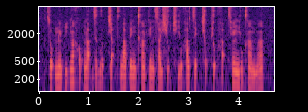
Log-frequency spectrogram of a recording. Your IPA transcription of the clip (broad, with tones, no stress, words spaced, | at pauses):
t͡so˨ʔmẽ˧pi˦ɡã˦ hɔ˨p̚ ŋa˨ʔd͡zə˦ ɡo˨t̚ t͡ɕa˦ʔt̪ʰwa˦ pe˨˩ŋ kʰã˧ke˨˩n sa˨˩jɕo˨ʔt͡ɕʰju˧ha˦w t͡se˨k̚ t͡ɕʰə˦p̚ɕo˨ʔha˨ʔ t͡sʰẽ˥˧ŋju˥˧kʰã˨˩mbã˧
